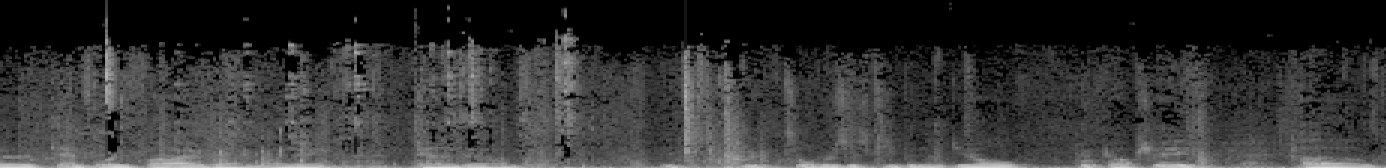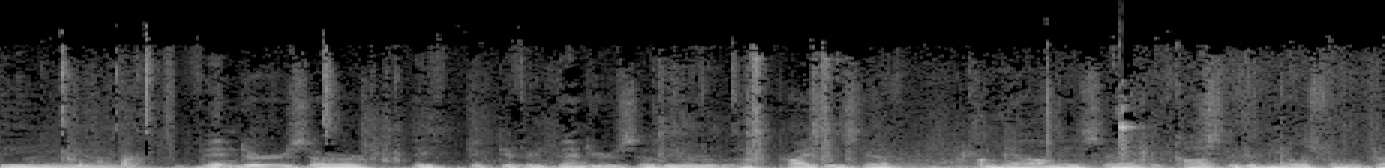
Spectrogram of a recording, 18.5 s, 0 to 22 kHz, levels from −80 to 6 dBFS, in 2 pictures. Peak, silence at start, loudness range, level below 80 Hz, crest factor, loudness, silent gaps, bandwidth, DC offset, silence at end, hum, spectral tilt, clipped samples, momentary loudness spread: 0 dBFS; 0 s; 3 LU; -28 dBFS; 14 dB; -15 LUFS; none; 17.5 kHz; under 0.1%; 0 s; none; -6.5 dB/octave; under 0.1%; 10 LU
